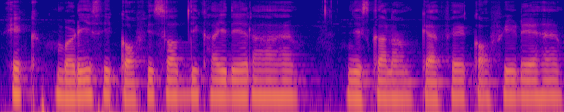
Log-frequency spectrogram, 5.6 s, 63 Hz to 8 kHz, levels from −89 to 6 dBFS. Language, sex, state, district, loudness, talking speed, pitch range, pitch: Hindi, male, Maharashtra, Nagpur, -35 LUFS, 160 wpm, 120-125 Hz, 125 Hz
